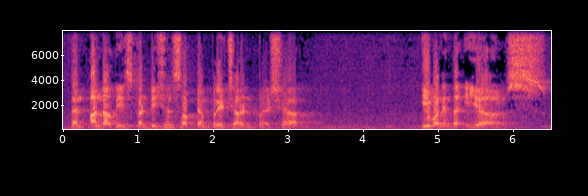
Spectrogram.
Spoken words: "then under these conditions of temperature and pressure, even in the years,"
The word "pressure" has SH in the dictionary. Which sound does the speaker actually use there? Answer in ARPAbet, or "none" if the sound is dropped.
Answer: SH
